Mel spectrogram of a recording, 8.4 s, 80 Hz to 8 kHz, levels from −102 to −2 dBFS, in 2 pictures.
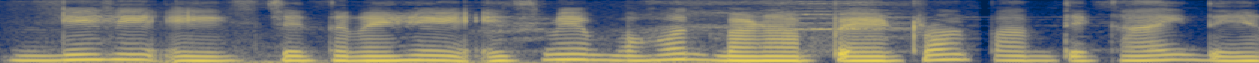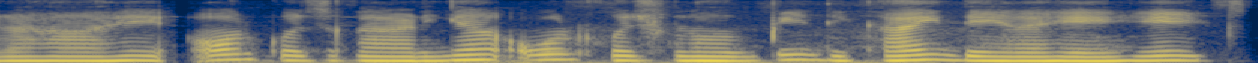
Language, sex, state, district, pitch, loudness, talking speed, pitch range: Hindi, female, Madhya Pradesh, Bhopal, 210 Hz, -18 LUFS, 170 wpm, 200-230 Hz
